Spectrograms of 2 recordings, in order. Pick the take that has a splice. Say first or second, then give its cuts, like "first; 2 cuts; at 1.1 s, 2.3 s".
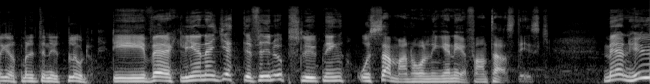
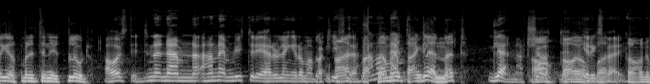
first; 1 cut; at 1.0 s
